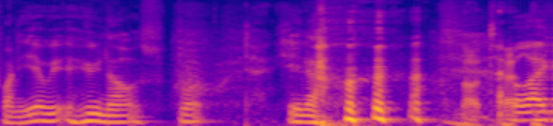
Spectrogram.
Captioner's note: laughs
